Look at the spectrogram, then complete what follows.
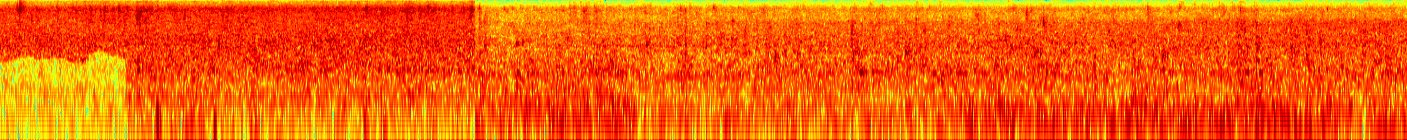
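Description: Rain falling steadily on pavement and grass, an even hiss. The hiss changes abruptly about two and a half seconds in.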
